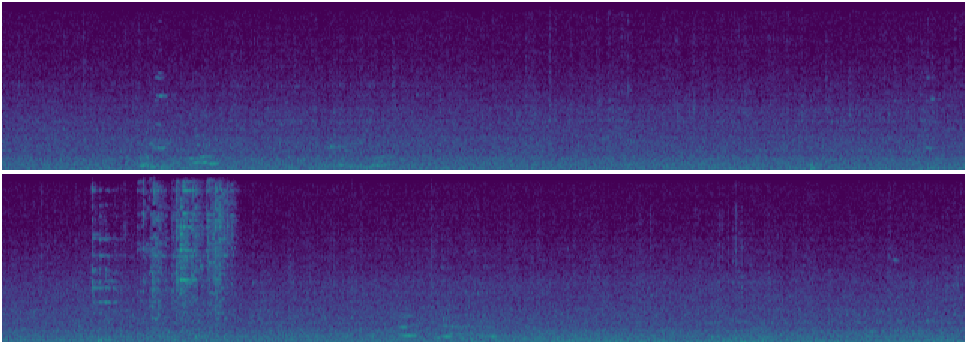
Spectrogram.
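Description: Steady hiss of a Carlisle CC lampworking torch burning, with a short run of sharp clinks about seven seconds in as rods are handled on the bench.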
